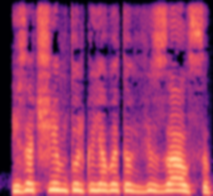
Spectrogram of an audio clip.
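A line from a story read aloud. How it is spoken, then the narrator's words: Groaning. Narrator (Russian): простонал Пипин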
